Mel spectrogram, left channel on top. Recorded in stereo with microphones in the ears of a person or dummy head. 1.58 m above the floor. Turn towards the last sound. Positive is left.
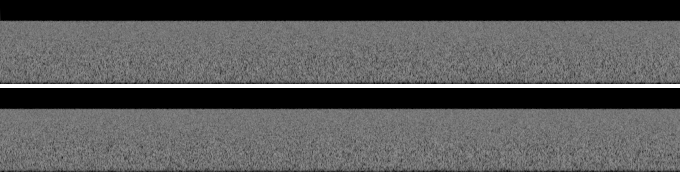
No sound to turn to.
